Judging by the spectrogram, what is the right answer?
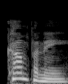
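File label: "company", American English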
